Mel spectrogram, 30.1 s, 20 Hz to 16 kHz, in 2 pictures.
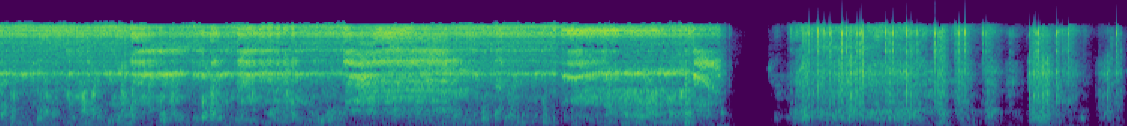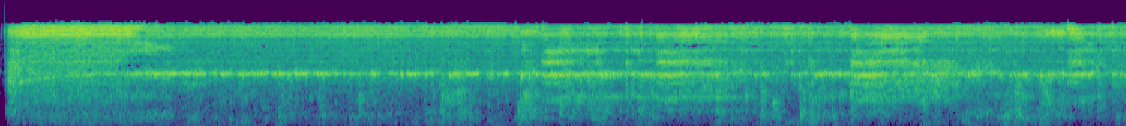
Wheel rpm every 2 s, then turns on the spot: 230, 230, 230, 230, 140, 20, 20, 110, 230, 230, 230, 230, 230, 230, 220.
10-14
